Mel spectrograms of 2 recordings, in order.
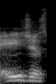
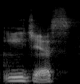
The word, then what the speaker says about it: Aegis: enough um you say ages because it's not Aegis AE is pronounced e I know this but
